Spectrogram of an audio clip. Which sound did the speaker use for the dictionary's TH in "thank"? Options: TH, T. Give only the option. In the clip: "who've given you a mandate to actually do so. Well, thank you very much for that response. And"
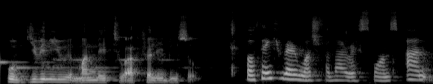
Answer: TH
